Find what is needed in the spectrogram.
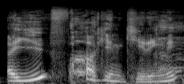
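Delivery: slow, high disbelieving; amazed disbelief. Retold or imitated. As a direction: stretch out the shock. Men amazed.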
